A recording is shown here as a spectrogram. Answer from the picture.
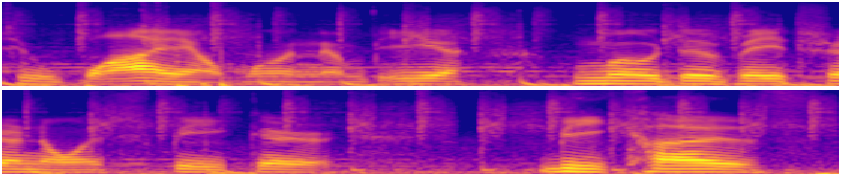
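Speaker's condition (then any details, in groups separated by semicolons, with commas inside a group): Cerebral palsy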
